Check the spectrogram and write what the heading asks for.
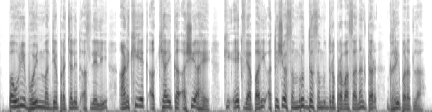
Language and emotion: Marathi, neutral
